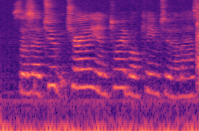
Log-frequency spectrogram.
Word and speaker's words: Toivo: T-O-I-V-O. – T-O-I-V-O, Toivo.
